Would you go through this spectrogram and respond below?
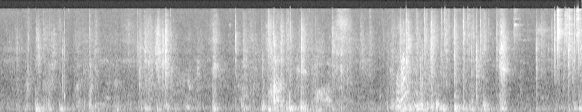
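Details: Two pet dogs, a Pitbull and a Jack Russell Terrier, fighting: irregular bursts of harsh, noisy growling and snarling with sharper yelping cries, loud peaks clustered around the fourth and sixth seconds.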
